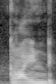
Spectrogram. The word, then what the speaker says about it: kind: आगे है KIND, इसको पढ़ते हैं काइंड, किंड मत पढ़ना, काइंड पढ़ना, काइंड, इस तरीके से काइंड।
